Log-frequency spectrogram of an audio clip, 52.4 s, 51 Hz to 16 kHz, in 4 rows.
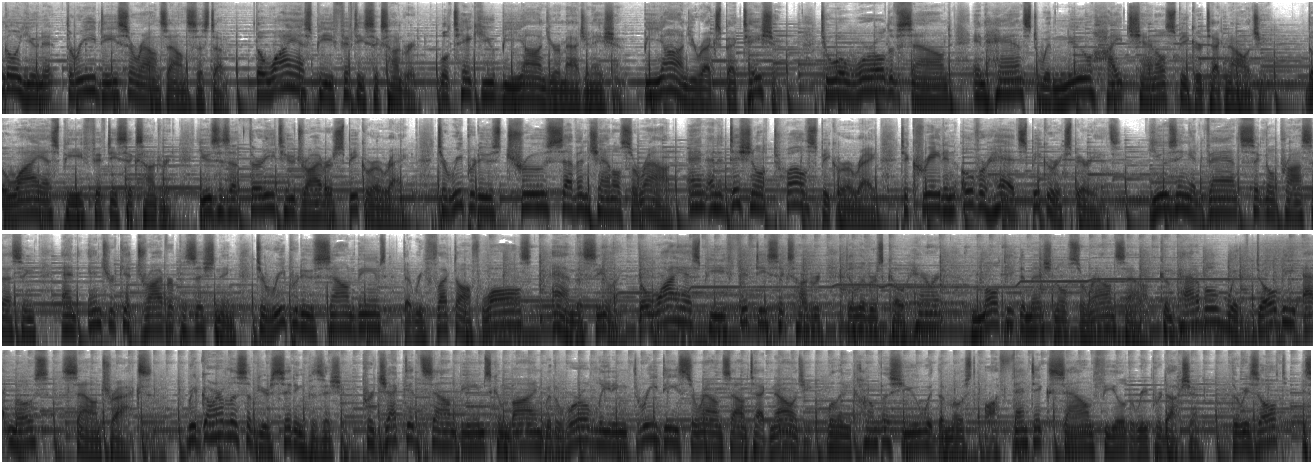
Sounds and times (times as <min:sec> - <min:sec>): Music: 0:00.0 - 0:52.4
Speech: 0:00.0 - 0:52.4.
